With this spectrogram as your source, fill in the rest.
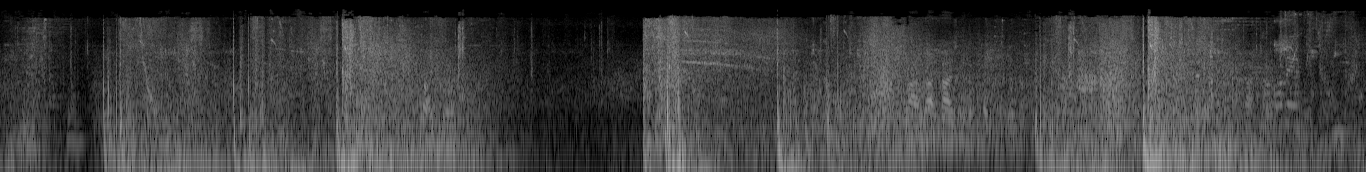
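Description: Rockets explode with loud, rumbling booms.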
